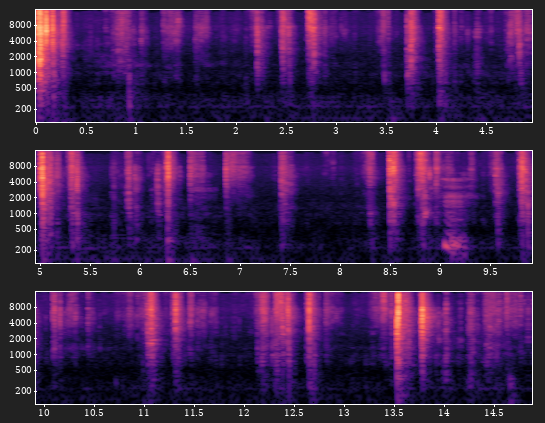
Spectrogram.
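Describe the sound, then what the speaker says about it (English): Tarot cards spilling out of a deck during a reading, a brief scatter of light papery slaps and clicks heard close, with short bursts spread across the clip and a low room hum underneath. "All those cards just fell."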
